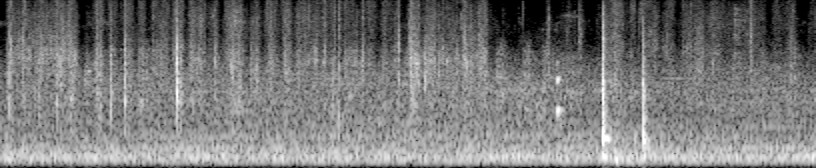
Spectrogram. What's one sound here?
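A brush scrubs a wheel.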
